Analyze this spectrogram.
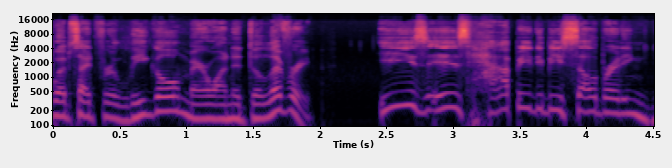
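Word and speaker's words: Eaze: Ease is happy to be celebrating June as Pride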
